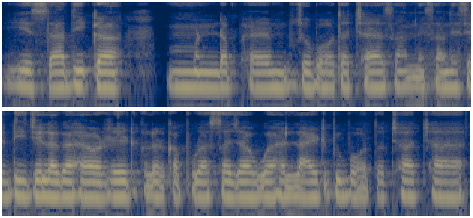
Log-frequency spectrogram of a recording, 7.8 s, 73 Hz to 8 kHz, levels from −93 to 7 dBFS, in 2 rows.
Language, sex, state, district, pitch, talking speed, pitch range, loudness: Hindi, female, Bihar, Sitamarhi, 175 Hz, 205 wpm, 170-180 Hz, -32 LUFS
